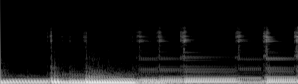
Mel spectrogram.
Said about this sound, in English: Can we hear like the bass tone without any kind of distortion? Sure. Yeah. Because I'm curious to hear what this pedal sounds like.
